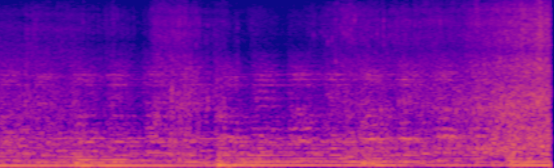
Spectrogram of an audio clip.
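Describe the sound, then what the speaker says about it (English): Ocean waves roll in a constant, heavy wash of surf with wind noise, loud and sustained, with subtle swells and no voices. "The waves were black, titanic. They rolled with fury."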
